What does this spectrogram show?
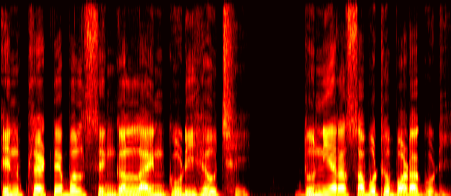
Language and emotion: Odia, neutral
